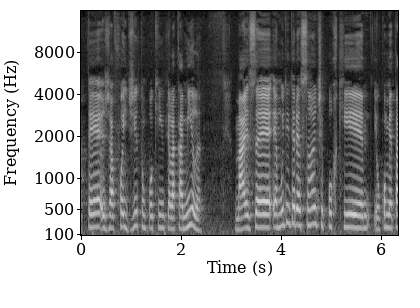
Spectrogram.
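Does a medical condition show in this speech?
No.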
